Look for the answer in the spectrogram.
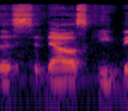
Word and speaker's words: Sadowski: And although I'm sure I'm gonna butcher this name too, why is the Sadowski bass your choice to play often? – You nailed that. You could be in a Roger Sadowski ad.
